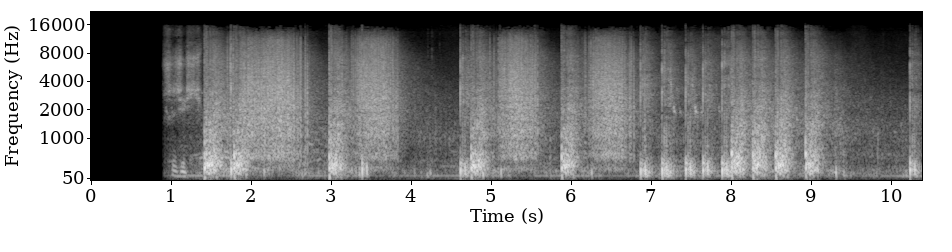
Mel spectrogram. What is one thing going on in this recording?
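Sparks crackle and fizz after each burst.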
